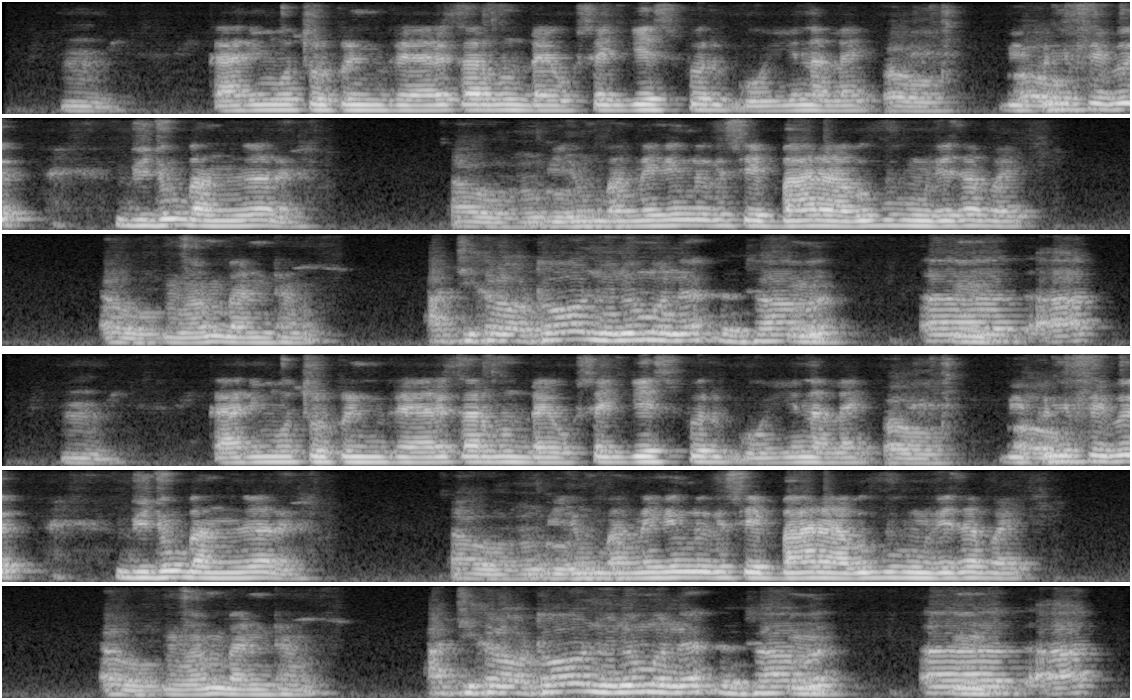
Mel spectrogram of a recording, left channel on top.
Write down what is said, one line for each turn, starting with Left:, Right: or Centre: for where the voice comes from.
Left: ओम गारि मथर फोरनिफ्राय आरो कार्बन डाइ अक्साइड गेसफोर गयो नालाय
Right: औ
Left: बेफोरनिफ्रायबो
Right: औ
Left: बिदुं बाङो आरो
Right: औ नंगौ
Left: बिदुं
Right: नोंथां
Left: बांनायजों लोगोसे बाराबो गुबुंले जाबाय
Right: औ
Left: नङा होमबा नोंथां
Right: आथिखालावथ' नुनो मोनो नोंथाङाबो
Left: उम
Right: ओ
Left: उम
Right: ओ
